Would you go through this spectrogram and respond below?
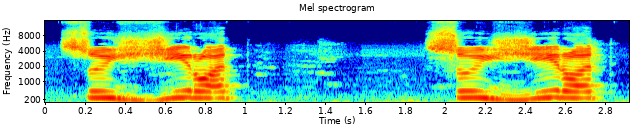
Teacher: रा पे ज़बर है, रा को मोटा पढ़ेंगे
